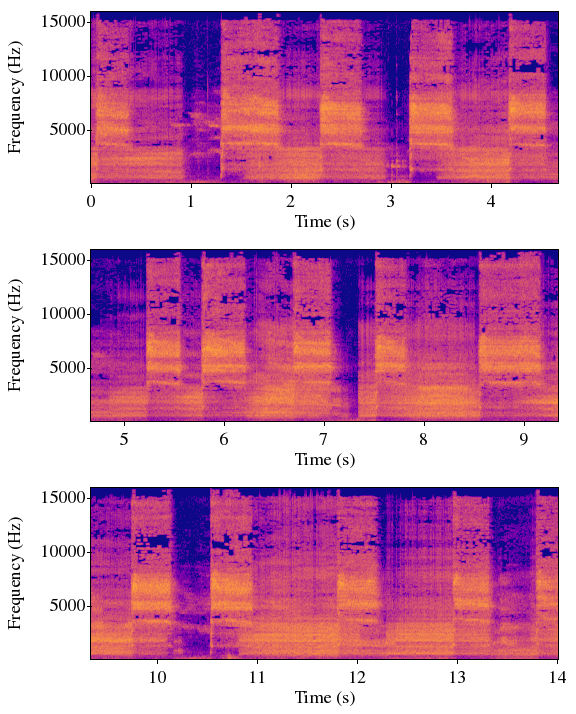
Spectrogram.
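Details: Hungry Sun conure and Yellow Ringneck parakeet chicks being hand-fed give harsh, raspy feeding calls in rapid bursts.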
